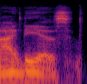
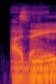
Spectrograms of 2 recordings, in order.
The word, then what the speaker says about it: ideas: But like people that put an R in ideas, Idears? same ideas are the same people that say maturing, and I've never or- understood the idears thing. I don't either because like I can understand mispronouncing maturing because of like how you emphasis, right? Yeah, But adding the letter R, doesn't ideas. doesn't make any sense, bro.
